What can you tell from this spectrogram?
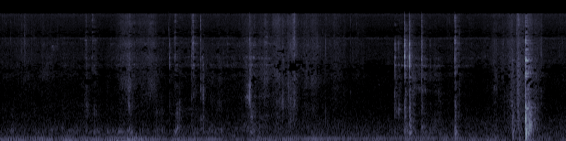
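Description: Rustling and scattered light clicks of a green bamboo pole being handled over dry leaves and bamboo litter, with a few sharper knocks about six seconds in and one loud knock near the end.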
